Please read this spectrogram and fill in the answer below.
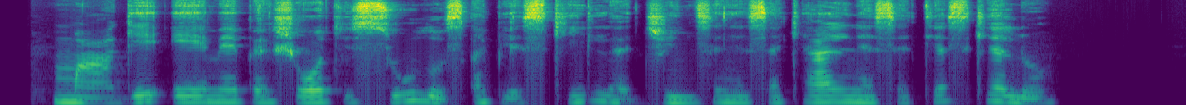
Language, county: Lithuanian, Kaunas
